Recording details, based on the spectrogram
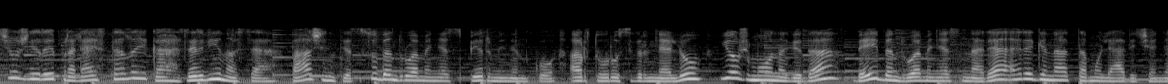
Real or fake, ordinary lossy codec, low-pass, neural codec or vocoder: real; Opus, 64 kbps; 5.4 kHz; none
